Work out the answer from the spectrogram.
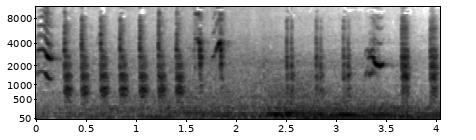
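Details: Javan myna master recording with full fill-in: evenly spaced rasping pulses, roughly two per second, with a few sharp whistled squeaks over a low background hum.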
